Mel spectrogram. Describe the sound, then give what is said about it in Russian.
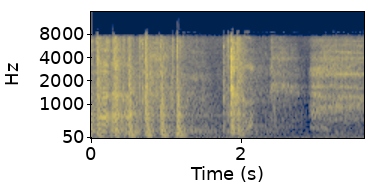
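A locked door is rattled and jerked several times in quick succession as someone tries to open it, followed by a single sharper knock or thud and some scraping, shuffling noises. “Это дверь. Ясно, она не доходит до верха, а я смотрел поверх ее.”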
